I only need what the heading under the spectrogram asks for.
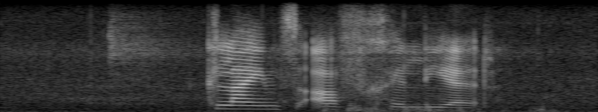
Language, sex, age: Afrikaans, female, 23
